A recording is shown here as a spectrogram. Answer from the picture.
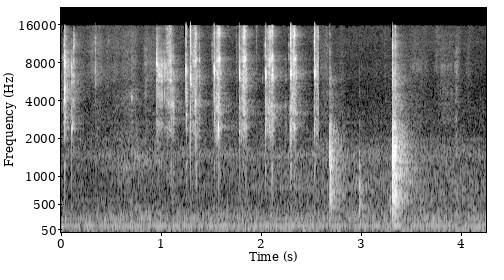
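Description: Resin fountain pen being unscrewed by hand, its barrel twisting off the section: a run of small dry clicks and ticks, with one louder click a little after three seconds in.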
